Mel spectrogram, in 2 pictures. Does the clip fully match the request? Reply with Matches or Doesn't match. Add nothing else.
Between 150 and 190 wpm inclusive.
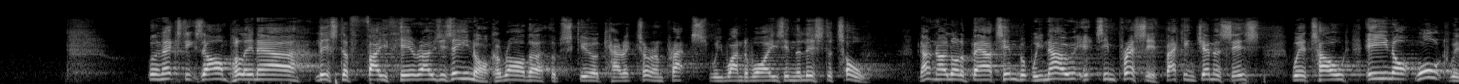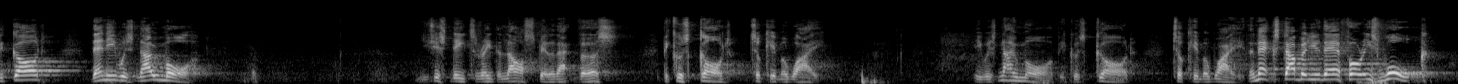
Matches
